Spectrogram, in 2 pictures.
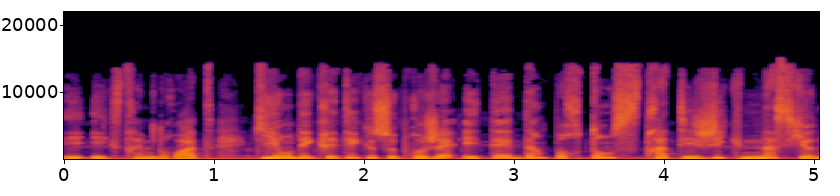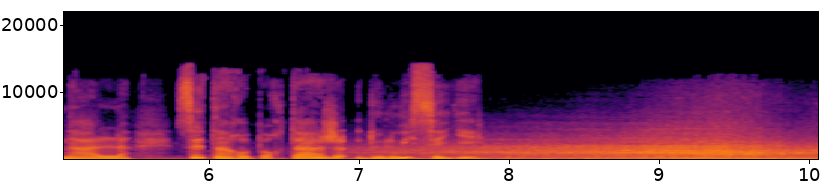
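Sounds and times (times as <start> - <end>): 
speech: 0.0 - 8.0
lines of trucks speeding along a highway: 6.8 - 10.0.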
